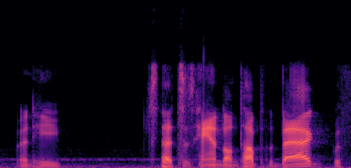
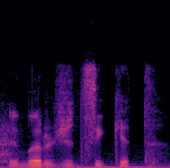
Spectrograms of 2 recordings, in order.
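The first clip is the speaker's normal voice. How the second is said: low, quiet doctor voice, halting between phrases; weary underground doctor; 4 semitones lower, 5 dB quieter than usual. Acted. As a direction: speak low and deliberately, resigned.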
